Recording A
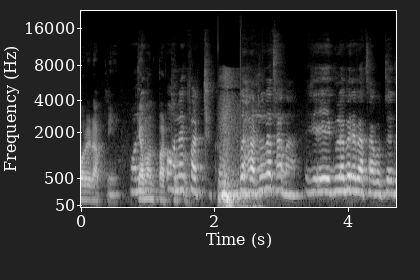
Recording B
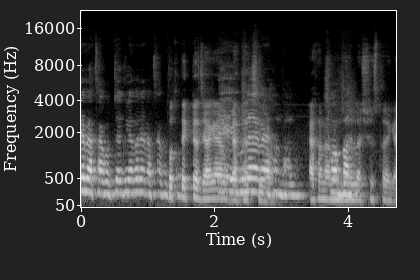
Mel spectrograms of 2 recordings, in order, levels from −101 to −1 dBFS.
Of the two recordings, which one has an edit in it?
A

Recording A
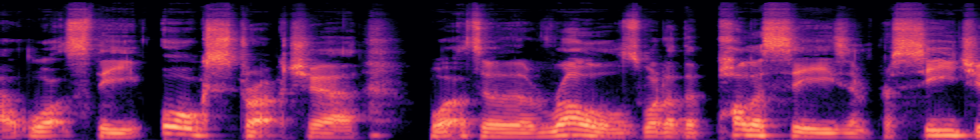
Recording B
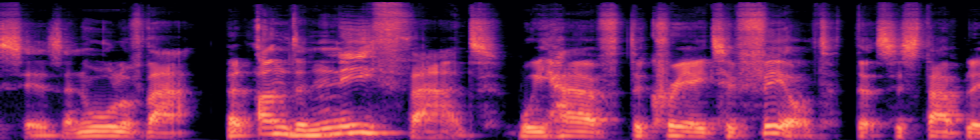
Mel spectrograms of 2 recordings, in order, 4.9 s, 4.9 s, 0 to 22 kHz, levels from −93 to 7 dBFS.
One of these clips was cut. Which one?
B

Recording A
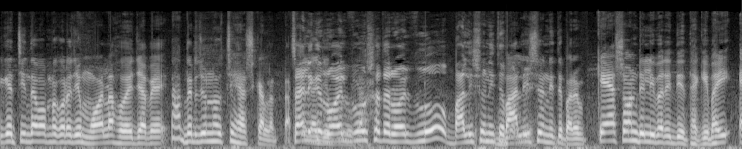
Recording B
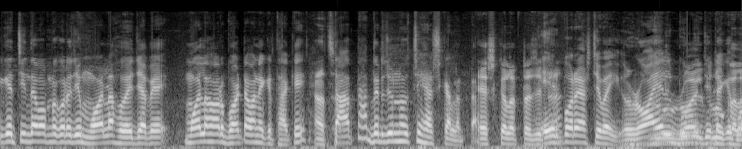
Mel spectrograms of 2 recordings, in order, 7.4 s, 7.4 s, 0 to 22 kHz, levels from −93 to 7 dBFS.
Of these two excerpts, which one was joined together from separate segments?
A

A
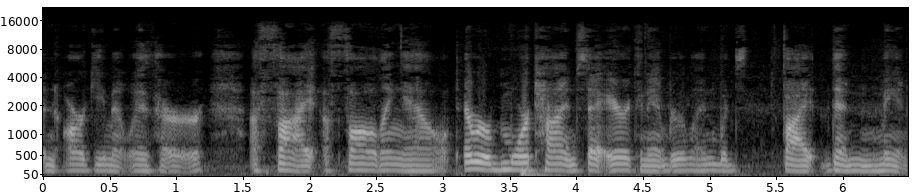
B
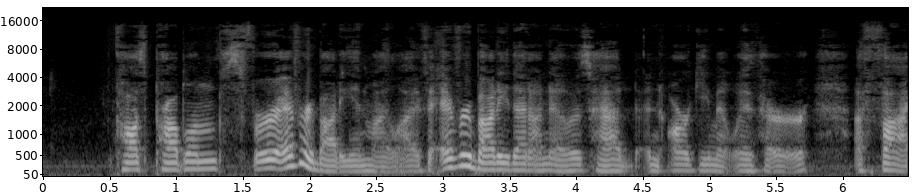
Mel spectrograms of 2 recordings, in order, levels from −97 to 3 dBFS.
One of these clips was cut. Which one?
A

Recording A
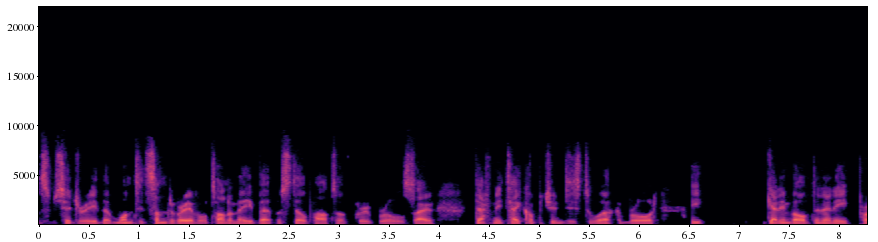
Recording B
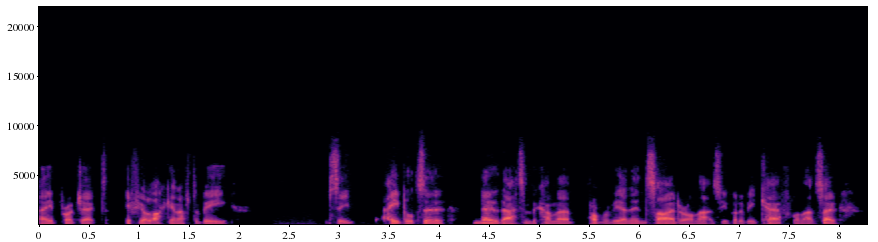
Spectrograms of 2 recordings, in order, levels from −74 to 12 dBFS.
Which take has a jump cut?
A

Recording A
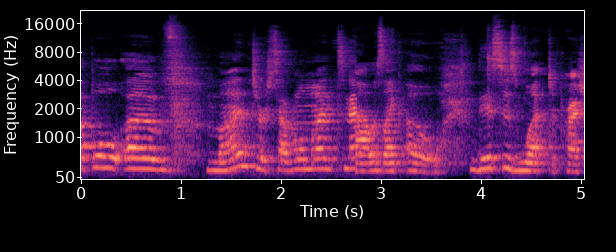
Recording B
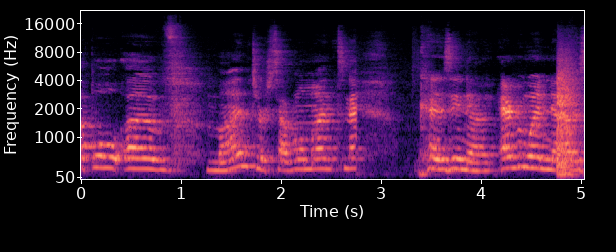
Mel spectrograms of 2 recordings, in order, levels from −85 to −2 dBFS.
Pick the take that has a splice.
A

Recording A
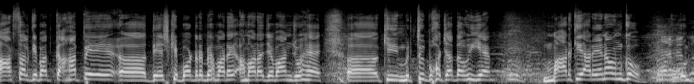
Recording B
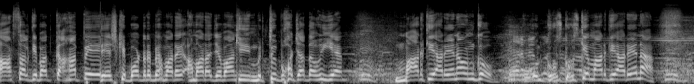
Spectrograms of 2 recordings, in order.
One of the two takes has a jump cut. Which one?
B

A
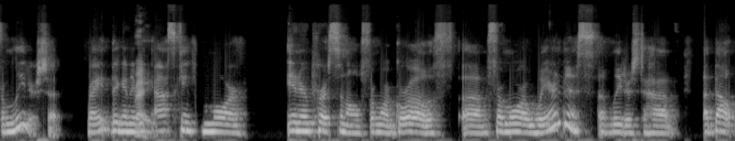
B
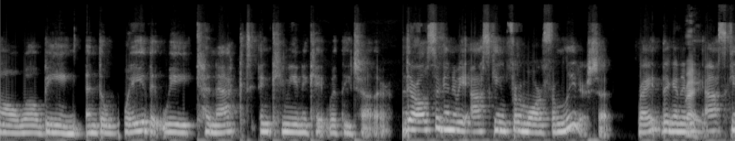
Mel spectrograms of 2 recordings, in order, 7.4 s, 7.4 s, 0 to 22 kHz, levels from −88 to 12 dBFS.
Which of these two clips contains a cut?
B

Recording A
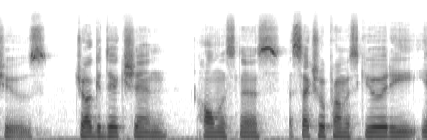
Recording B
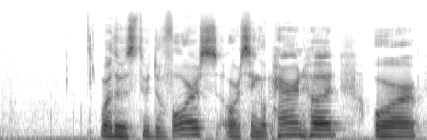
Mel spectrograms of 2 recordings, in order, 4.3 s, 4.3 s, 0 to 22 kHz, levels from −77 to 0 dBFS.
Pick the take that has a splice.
A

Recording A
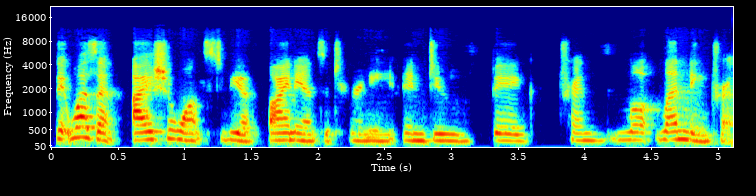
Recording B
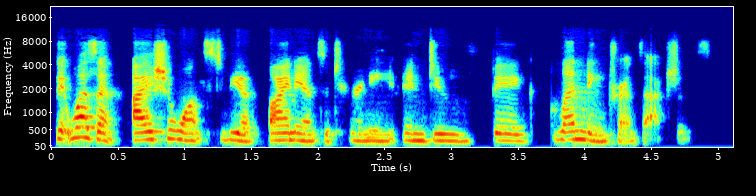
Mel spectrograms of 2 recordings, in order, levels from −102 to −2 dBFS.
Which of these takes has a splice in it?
B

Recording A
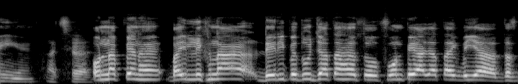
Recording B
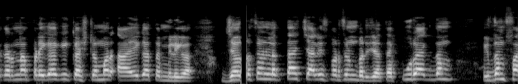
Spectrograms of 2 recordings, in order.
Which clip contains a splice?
B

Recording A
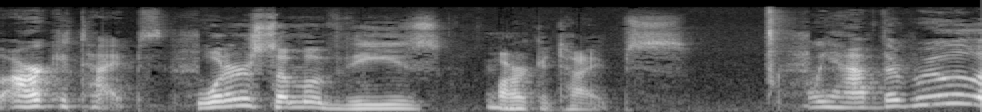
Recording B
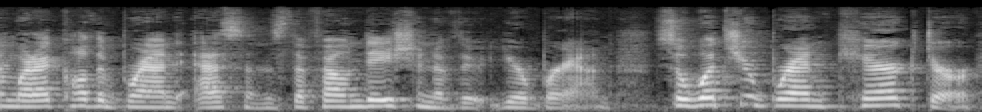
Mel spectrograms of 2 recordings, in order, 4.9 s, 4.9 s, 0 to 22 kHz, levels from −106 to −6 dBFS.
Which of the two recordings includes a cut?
A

